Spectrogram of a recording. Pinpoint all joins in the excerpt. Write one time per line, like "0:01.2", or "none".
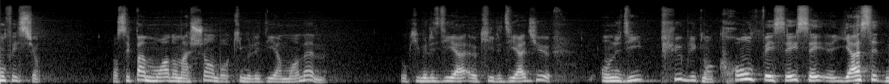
none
